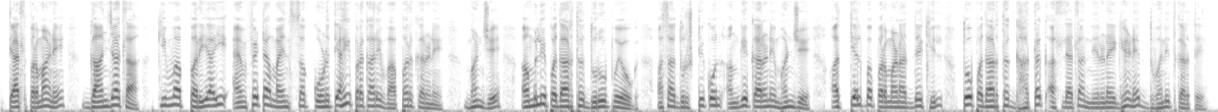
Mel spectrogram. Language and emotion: Marathi, neutral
